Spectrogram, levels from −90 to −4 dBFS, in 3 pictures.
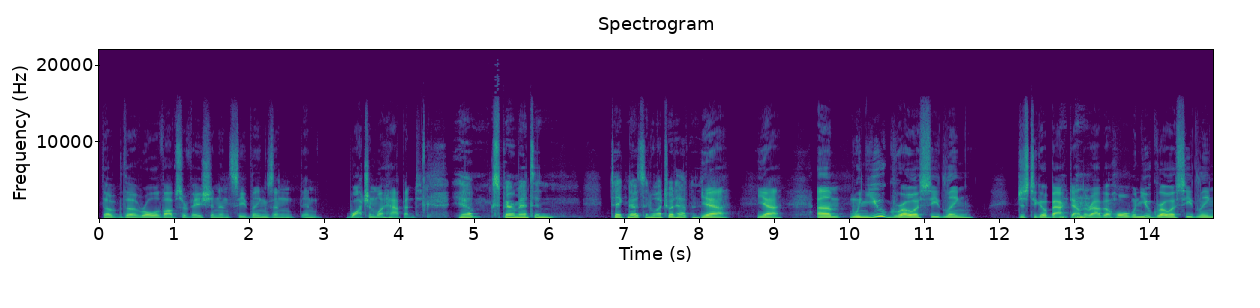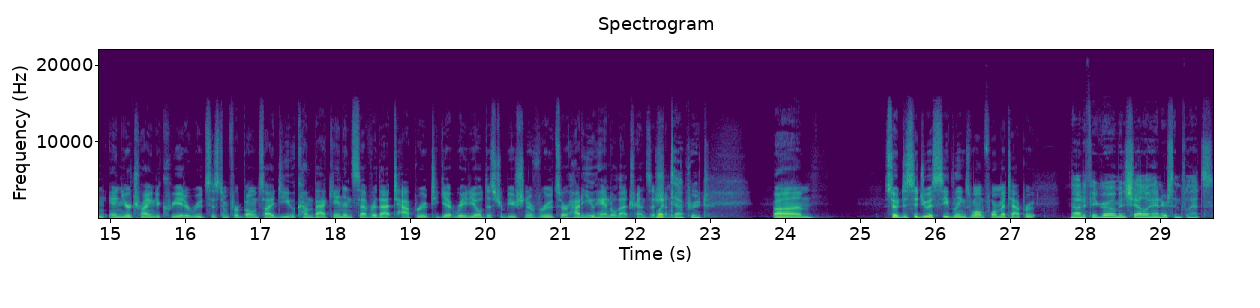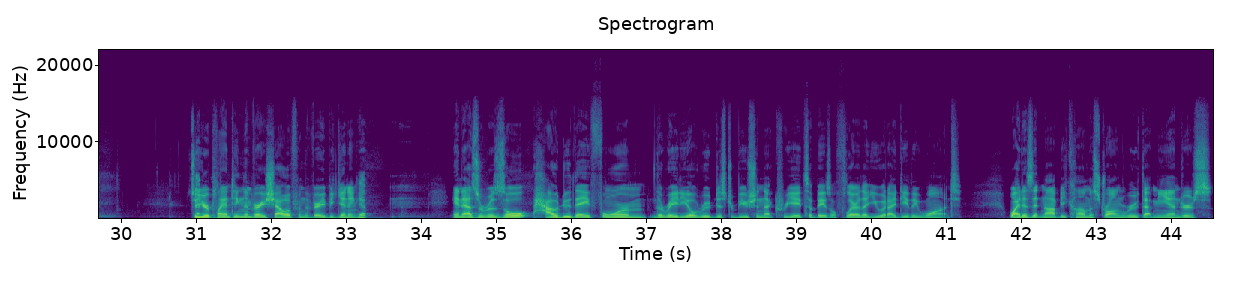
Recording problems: none

